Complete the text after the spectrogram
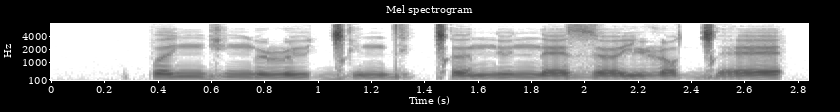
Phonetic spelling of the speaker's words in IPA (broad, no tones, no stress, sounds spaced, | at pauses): p ə i̯ ŋ ɡ i ŋ ʉ ɭ ʉ ɡ͡ǀ i n d i ǀ ə n ʉ n ɛ z œ j ɭ ɔ ɡ͡ǀ ɛ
